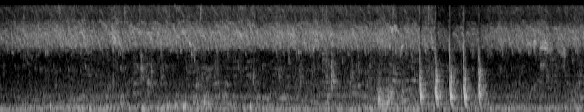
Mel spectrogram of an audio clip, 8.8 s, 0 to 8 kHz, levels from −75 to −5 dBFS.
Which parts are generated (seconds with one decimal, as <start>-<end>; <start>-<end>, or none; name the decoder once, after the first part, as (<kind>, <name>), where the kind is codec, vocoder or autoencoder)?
7.1-8.8 (vocoder, Vocos)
